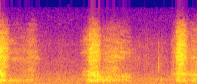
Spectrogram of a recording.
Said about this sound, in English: Listen to, she's breathing. This pump is breathing.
